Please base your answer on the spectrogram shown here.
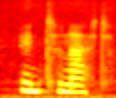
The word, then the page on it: Internet: English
